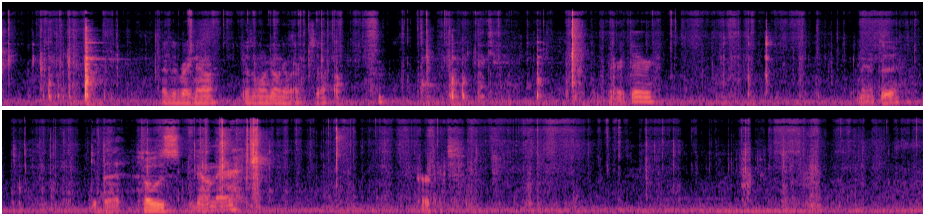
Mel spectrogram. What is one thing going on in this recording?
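Small metal parts click and knock as they are handled.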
